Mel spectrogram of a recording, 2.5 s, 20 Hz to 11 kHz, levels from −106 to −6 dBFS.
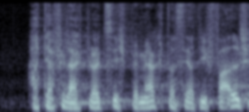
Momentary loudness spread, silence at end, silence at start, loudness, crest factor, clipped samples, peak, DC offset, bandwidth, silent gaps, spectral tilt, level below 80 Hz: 6 LU; 0 s; 0.3 s; -37 LUFS; 18 dB; under 0.1%; -18 dBFS; under 0.1%; 10.5 kHz; none; -5.5 dB/octave; -76 dBFS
